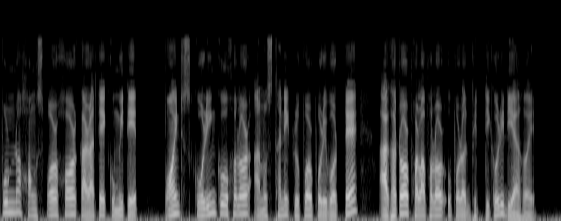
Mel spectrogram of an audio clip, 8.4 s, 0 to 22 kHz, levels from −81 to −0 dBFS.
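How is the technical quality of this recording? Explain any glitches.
The recording has clearly audible codec damage from start to finish. The likely cause is Nellymoser compression, the old Flash microphone codec, working at a rate that fits about 44 kbps. It codes the speech in short fixed blocks with very few bits per sample, so weaker frequency bands get no bits and are filled with noise instead. Nothing comes through above 10.6 kHz. The result is a rough, hissy halo around the speech and a smeared, underwater quality throughout.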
